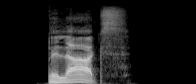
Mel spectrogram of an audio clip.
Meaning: genitive singular of Belag
- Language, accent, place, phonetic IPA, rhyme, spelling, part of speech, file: German, Germany, Berlin, [bəˈlaːks], -aːks, Belags, noun, De-Belags.ogg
